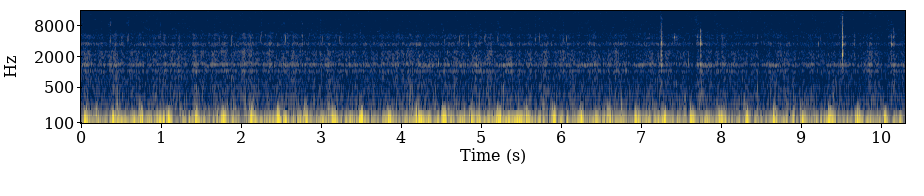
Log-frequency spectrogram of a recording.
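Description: Wind buffets a microphone in low, rumbling gusts.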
